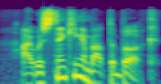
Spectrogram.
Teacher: So in the sentence, I was thinking about the book, only thinking and book truly stand out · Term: rhythm of English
